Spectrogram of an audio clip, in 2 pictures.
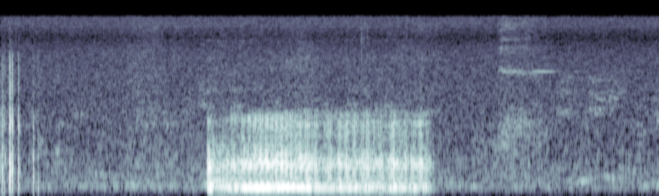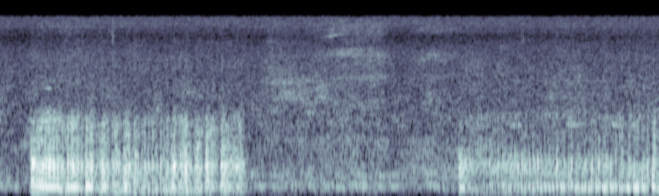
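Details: A dog sleeps and snores: rough, buzzing drawn-out breaths of about three seconds each, repeated roughly every six seconds with quiet pauses between, three snores in all.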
